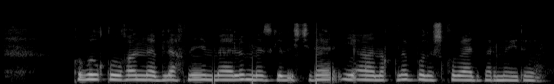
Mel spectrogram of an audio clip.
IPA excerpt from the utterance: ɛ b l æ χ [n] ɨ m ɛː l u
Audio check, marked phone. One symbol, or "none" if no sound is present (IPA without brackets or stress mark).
n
